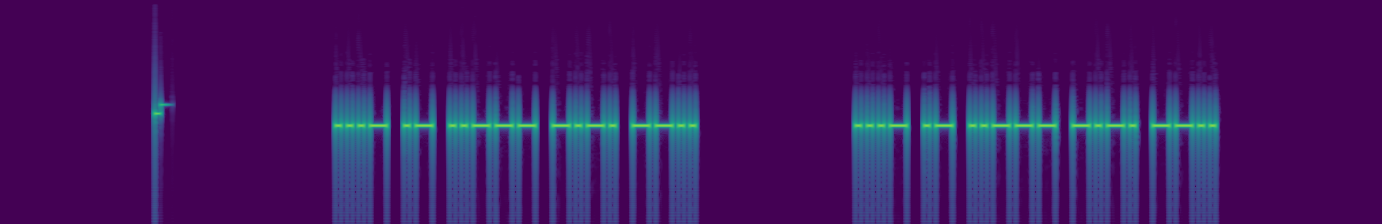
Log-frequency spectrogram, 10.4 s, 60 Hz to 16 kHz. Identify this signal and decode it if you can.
Morse code, heard as a keyed tone, about 28 wpm, 700 Hz. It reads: VA2CZ VA2CZ
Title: Call Signs Repeated 3x - 28wpm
